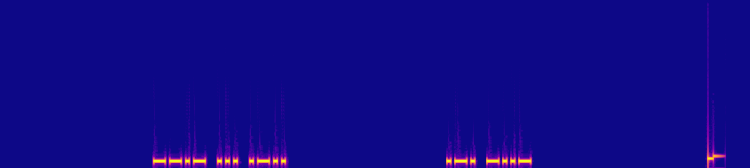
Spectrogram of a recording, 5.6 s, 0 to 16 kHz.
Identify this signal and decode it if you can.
Morse code, heard as a keyed tone, about 40 wpm, 700 Hz. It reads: QSL RX
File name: IQE Course 3 - Lesson 89 - YAGI - Two Elements - 40wpm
